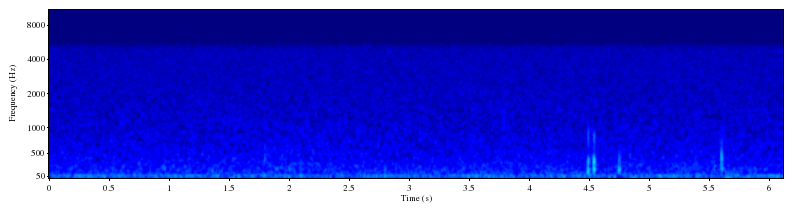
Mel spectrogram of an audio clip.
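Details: Stomach gurgling attributed to a stomach ulcer: a steady low hum, then a few brief, soft gurgling pops from the abdomen near the end.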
